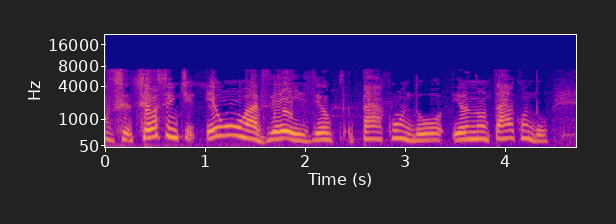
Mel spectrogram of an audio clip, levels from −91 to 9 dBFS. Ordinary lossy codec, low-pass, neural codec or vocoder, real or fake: none; 7.2 kHz; none; real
